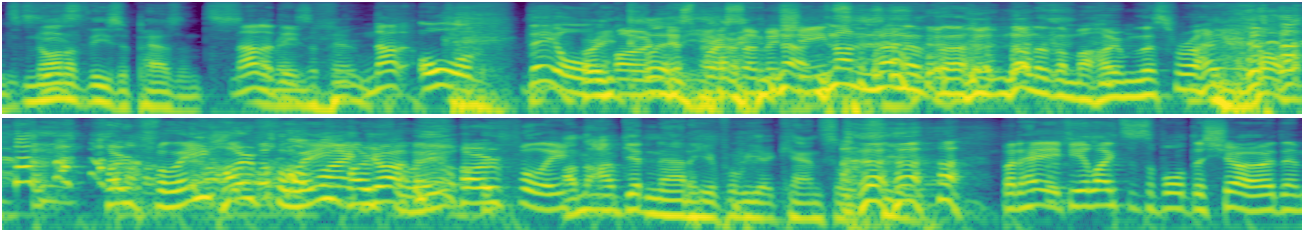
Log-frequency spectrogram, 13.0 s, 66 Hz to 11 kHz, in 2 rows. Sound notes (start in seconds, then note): 6.0 laughing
